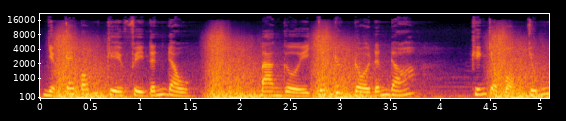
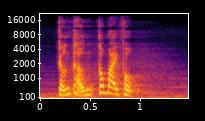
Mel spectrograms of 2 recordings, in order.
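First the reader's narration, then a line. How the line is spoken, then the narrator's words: Loud shout. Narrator (Vietnamese): Hoàng Kính quát lớn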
